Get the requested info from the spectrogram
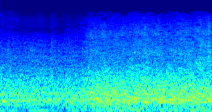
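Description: The steady rushing roar of a field of stock cars at speed, growing a little louder about a second in.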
